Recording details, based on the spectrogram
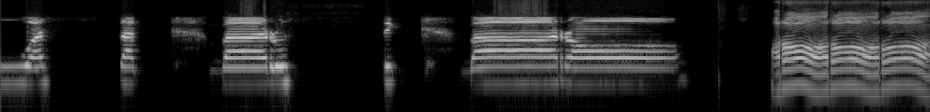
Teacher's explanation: tebalkan angkat pangkal lidah walaupun ro huruf tipis tetapi ada beberapa keadaan yang ro dibaca tafhim dibaca tebal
